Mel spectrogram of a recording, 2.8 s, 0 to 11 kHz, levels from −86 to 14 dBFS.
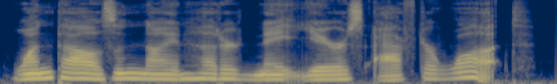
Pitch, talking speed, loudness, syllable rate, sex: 150 Hz, 170 wpm, -18 LUFS, 4.7 syllables/s, female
